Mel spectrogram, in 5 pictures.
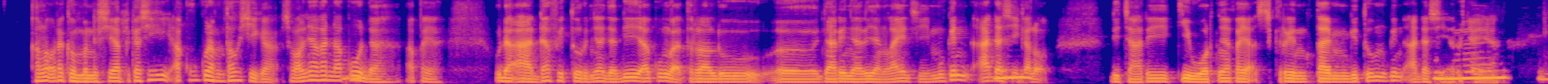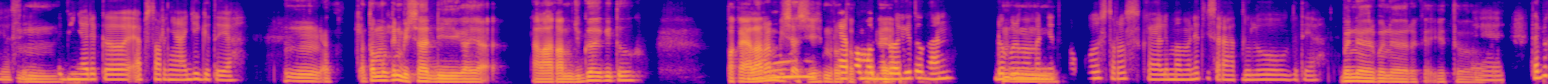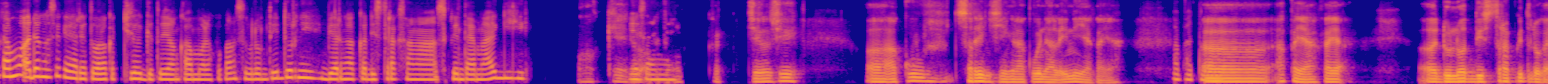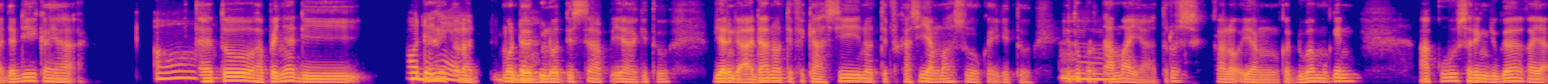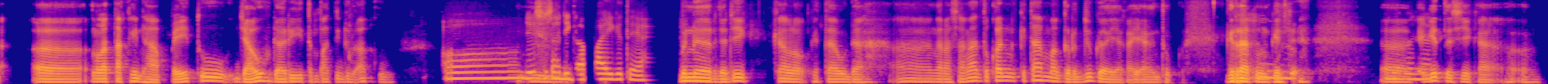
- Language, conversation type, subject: Indonesian, podcast, Bagaimana kamu mengatur waktu penggunaan layar setiap hari?
- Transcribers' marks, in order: teeth sucking; in English: "keyword-nya"; in English: "screen time"; other background noise; in English: "distract"; in English: "screen time"; in English: "do not disturb"; tapping; in English: "do not disturb"; laughing while speaking: "mungkin"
